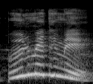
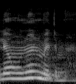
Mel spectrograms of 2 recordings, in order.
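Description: First: Surprised disbelief. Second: Said in the usual way. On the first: Real, not acted. Repeats in disbelief, louder.

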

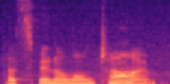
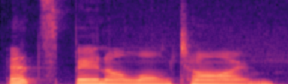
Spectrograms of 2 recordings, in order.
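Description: First: Quicker, linked like natural speech; fast. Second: Very slow, each word stretched; slow teacher model. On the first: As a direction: run "It's been a long time" together at closer to native speed. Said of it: "빨리 발음하시면". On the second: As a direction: spell out "It's been a long time" slowly. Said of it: "천천히 같이 해볼게요". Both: Shown as a demonstration.

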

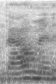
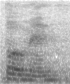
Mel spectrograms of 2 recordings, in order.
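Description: First: Bauman said with an "ow" as in cow; mispronounced name. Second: Bowman said with a long "oh", like bow-man; corrected name. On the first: Teacher names her friend, saying Bauman with an ow sound. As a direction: say Bauman rhyming with now-man. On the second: Teacher repeats the corrected name, Bowman with a long o. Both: Real, not acted.

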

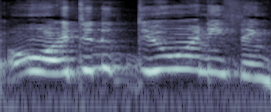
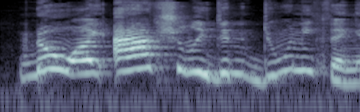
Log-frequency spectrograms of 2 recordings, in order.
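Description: First: High-pitched, put-on innocent whine; fake crying. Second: High, loud tearful insistence; imitated sincere cry. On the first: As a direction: act out obviously fake tears. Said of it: "when people cry, like, fakely". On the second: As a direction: plead innocence as if truly crying. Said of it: "My cry was like".

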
